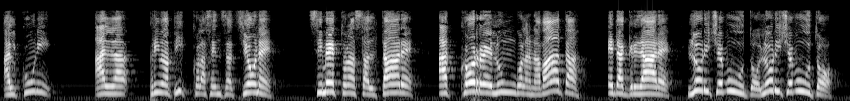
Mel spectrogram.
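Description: A man's voice: extremely high pitch, measured pace, sharp tone, lo-fi sound. A man preaching a sermon to a congregation in an earnest, urgent preaching cadence.

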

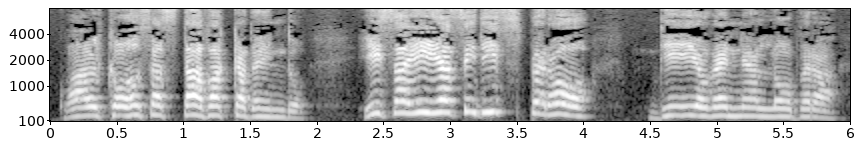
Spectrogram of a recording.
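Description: A man's voice: extremely high pitch, lively intonation, slow pace, fairly bright tone. A man interpreting a sermon line by line, earnest and matching the preacher's fervor.

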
